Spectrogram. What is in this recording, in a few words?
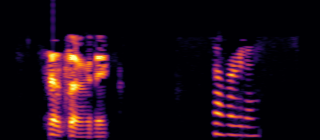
Dispatch, scanner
